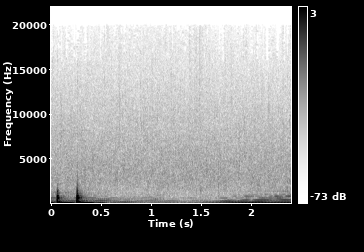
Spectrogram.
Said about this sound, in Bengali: তখনও ভালোভাবে ঘুম ধরেনি অর্কের হঠাৎ দরজায় মৃদু টোকা পড়ল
